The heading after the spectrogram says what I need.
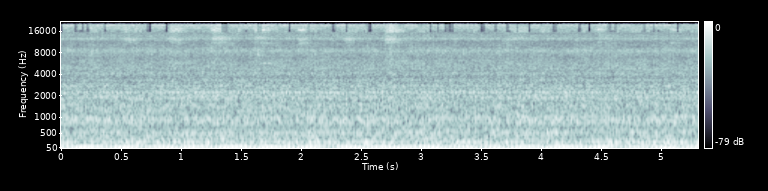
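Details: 2015 Ford Focus after alternator replacement for battery warning light and code P0A3B, codes cleared: steady even idle, smooth firing rhythm, no knocks, ticks or belt squeal; no warning lights, normal idle.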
